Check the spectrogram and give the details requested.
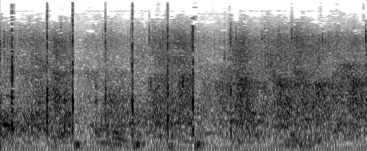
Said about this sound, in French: On peut les applaudir.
